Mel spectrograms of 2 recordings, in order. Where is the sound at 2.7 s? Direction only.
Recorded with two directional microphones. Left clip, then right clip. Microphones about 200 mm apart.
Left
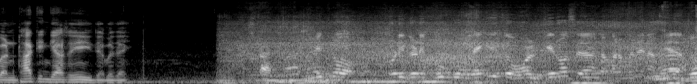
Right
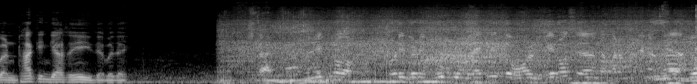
45° left (ahead or behind).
